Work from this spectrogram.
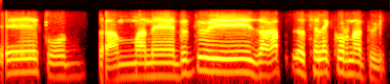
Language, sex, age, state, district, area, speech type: Assamese, male, 30-45, Assam, Goalpara, urban, conversation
